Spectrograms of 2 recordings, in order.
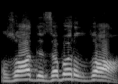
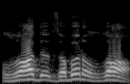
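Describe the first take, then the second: The two takes are said the same way.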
